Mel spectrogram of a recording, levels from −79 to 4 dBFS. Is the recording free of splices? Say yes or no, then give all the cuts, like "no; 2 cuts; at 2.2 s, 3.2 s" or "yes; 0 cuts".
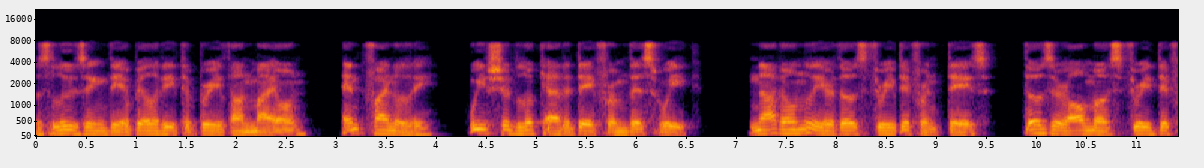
no; 1 cut; at 8.6 s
